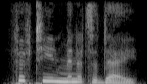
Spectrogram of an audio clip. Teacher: the last two syllables of minutes become very small and just serve to connect with the word day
